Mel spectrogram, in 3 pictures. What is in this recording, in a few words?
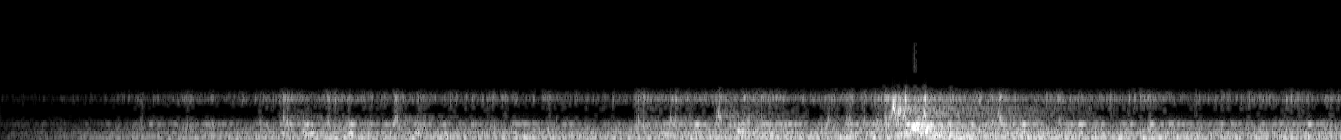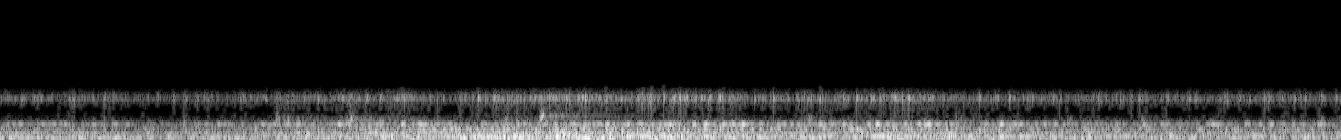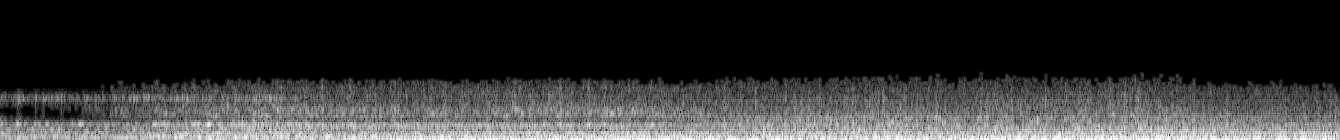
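Underwater background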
